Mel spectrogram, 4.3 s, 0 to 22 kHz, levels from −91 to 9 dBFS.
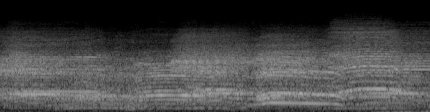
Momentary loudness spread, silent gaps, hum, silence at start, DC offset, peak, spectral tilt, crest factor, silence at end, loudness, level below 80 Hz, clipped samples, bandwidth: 6 LU; none; none; 0 s; under 0.1%; -14 dBFS; -3 dB/octave; 16 dB; 0 s; -29 LUFS; -72 dBFS; under 0.1%; 12 kHz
